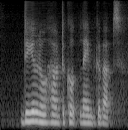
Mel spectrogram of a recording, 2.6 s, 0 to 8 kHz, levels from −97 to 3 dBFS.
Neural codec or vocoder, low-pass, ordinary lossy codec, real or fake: codec, 16 kHz, 0.2 kbps, FocalCodec; none; none; fake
